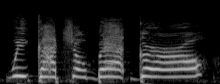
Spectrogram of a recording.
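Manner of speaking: family shouting support at the swim meet; cheering family. Retold or imitated. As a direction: hype her up from the stands. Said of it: "They're like".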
